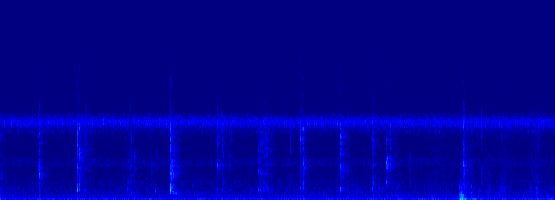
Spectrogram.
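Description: A person eating by hand: soft clicks and crunches of chewing and handling food, about one or two a second, over a steady high-pitched whine.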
